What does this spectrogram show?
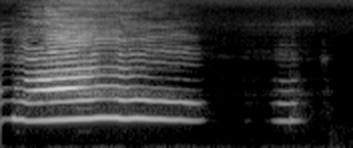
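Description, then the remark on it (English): A person at a shut door imitates a cat's meow to be let in: one long, drawn-out, wavering mew lasting over a second, then a short, quieter mew after a pause, clear with no other sounds. “I meow and you let me in.”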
